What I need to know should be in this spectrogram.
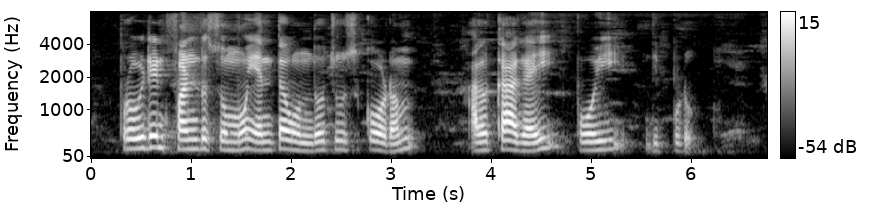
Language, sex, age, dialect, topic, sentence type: Telugu, male, 36-40, Telangana, banking, statement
